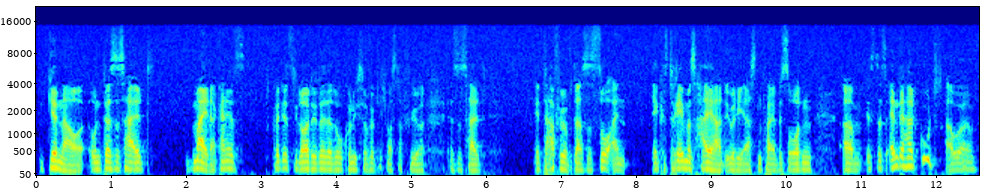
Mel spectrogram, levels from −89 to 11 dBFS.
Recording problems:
garbled, watery; slightly; nothing above 14.5 kHz
hiss; faint; throughout; 20 dB below the speech

